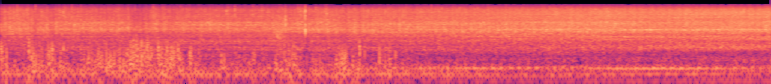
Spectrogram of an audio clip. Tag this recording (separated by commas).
Vehicle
